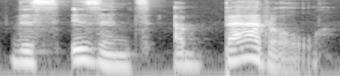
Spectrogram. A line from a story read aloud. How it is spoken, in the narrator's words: Draco snapped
